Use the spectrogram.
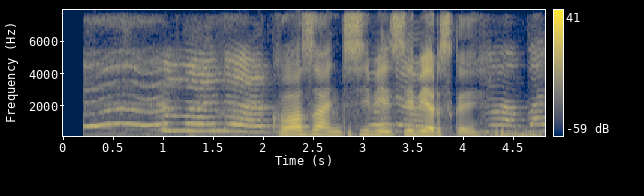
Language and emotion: Russian, angry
